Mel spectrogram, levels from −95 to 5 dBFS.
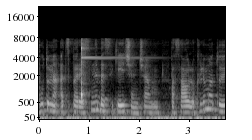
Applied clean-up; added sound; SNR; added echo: none; Marimba, xylophone; 3 dB; reverberation time 0.4 s.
